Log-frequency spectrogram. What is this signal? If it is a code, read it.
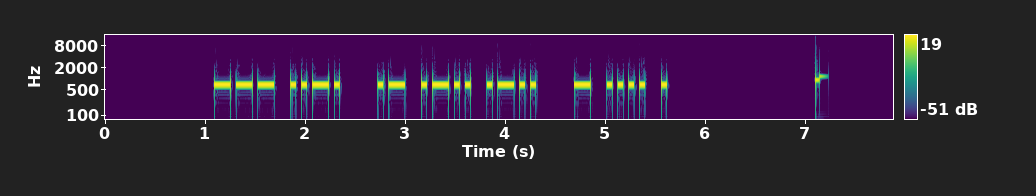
Morse code, heard as a keyed tone, about 22 wpm, 700 Hz. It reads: OF ALL THE
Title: Sets of 3 Words 22wpm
